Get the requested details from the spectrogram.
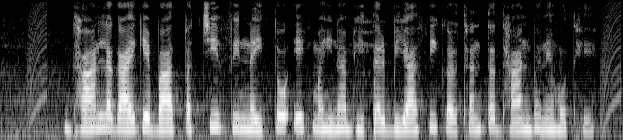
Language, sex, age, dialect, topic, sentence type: Chhattisgarhi, female, 18-24, Central, agriculture, statement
